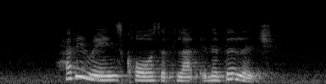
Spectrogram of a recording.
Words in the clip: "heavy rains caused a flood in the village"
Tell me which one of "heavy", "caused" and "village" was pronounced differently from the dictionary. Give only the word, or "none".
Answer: caused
